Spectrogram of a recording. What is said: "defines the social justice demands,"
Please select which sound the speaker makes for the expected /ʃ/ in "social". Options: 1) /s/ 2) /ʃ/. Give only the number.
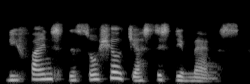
2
